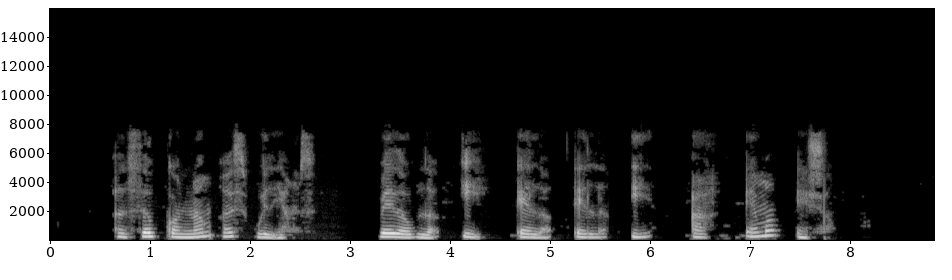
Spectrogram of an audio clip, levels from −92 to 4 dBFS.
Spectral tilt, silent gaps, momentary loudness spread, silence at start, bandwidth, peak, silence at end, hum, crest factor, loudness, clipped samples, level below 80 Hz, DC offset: -6 dB/octave; 3.09-3.27 s, 6.19-6.35 s; 16 LU; 0.65 s; 7.8 kHz; -4 dBFS; 1.05 s; none; 20 dB; -22 LUFS; under 0.1%; -66 dBFS; under 0.1%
